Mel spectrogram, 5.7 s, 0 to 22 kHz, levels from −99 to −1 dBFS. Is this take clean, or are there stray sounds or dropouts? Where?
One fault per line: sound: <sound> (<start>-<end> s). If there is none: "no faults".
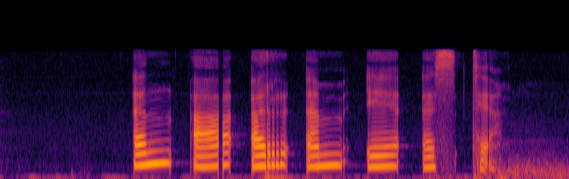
sound: dropout (2.2-2.2 s)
